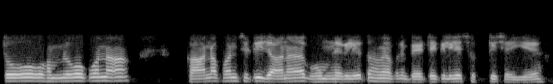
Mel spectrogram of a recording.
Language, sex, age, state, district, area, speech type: Hindi, male, 60+, Madhya Pradesh, Bhopal, urban, conversation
